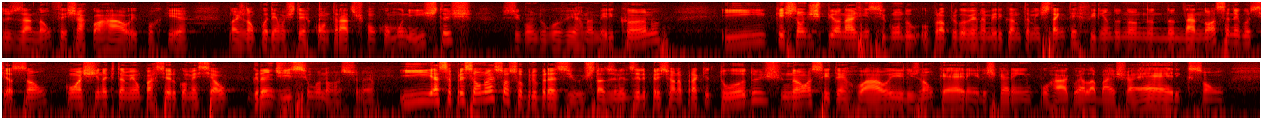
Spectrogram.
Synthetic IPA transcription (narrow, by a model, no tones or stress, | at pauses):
d̪ʊzɐnɐ̃w̃feʃaɾkõɐɦawḭpoχkḛ | nɔznɐ̃w̃pod̪ẽmʊʃt̪eɾkõnt̪ɾʔat̪ʊ̥skõkomũniʃt̪ɐʃseɡũnd̪ʊːɡoveɾnʊameɾikʰɐ̃nʊɪkeʃt̪ɐ̃w̃d͡ʒɪːʃpionaʒẽj̃sɪɡũnd̪ʊʊ̰pɾɔpɾjʊɡoveɾnʊameɾikɐ̃nʊt̪ɐ̃mẽj̃ʃt̪aĩnt̪eɾfiɾĩnd̪ʊnnnnɐnɔsɐneɡosia̰sɐ̃w̃ | kõɐʃĩnɐkɪt̪ɐ̃mẽj̃ɛũpaɾsejɾʊkomeɾsiawɡɾɐ̃nd͡ʒisimʊnɔ̰sʊnɛɪɛsɐpɾesɐ̃w̃nɐ̃ɛsɔsobɾɪʊbɾaziwʊiʃt̪ad̪ʊzunid̪ʊzelɪpɾesiõnɐpɾɐkɪt̪od̪ʊsnɐ̃w̃asejt̪ɐ̃j̃hwawɪelɪznɐ̃w̃kɛɾẽj̃elɪskɛɾẽj̃ẽpuɦaɡwɛlɐbajʃʊa̰ɛɾiksõ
